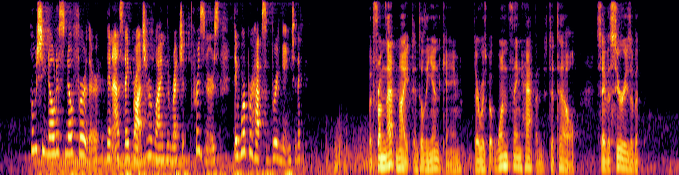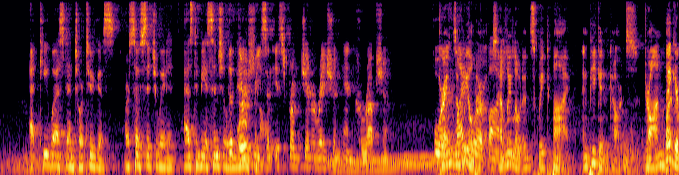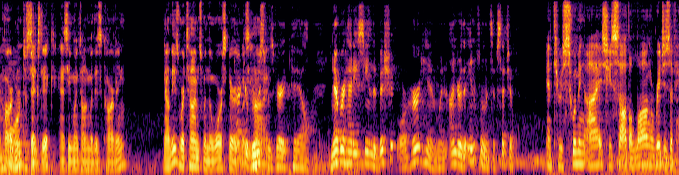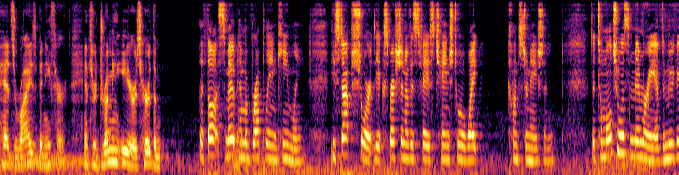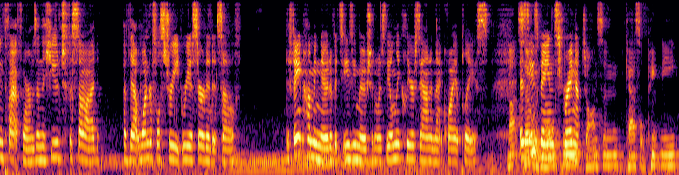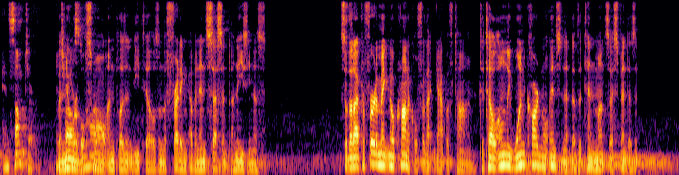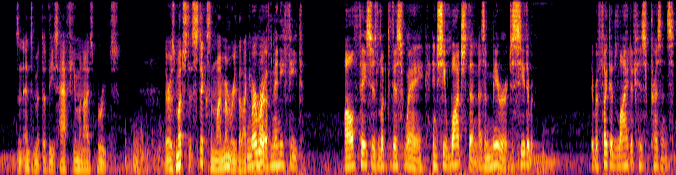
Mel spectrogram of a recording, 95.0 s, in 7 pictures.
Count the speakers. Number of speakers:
nine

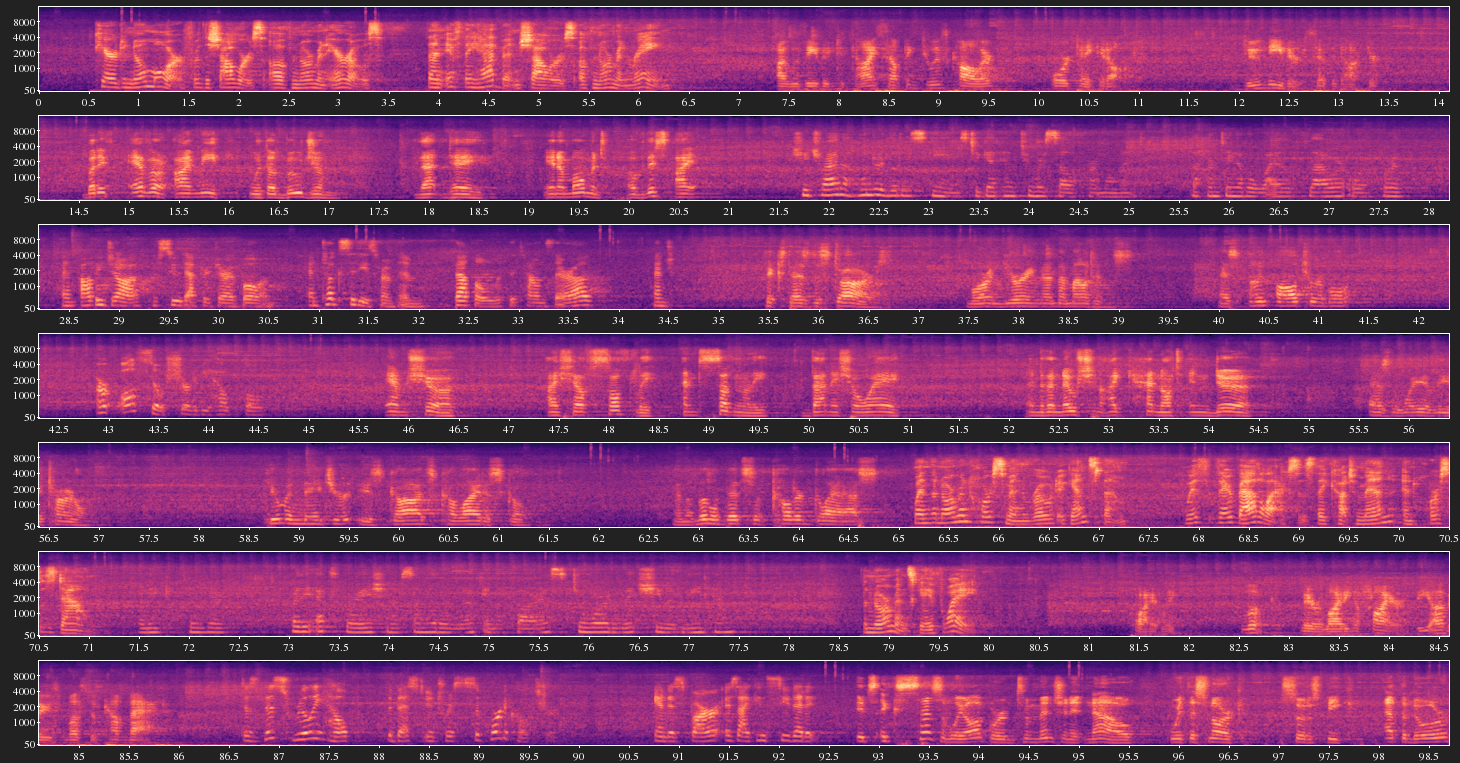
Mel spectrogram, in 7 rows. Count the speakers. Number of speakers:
seven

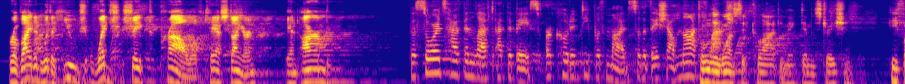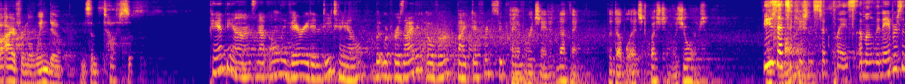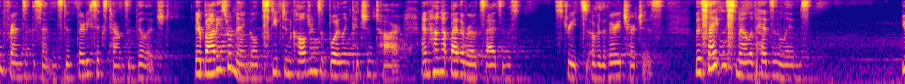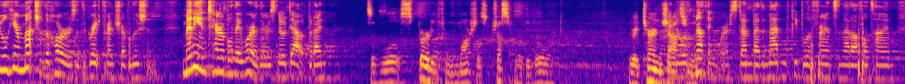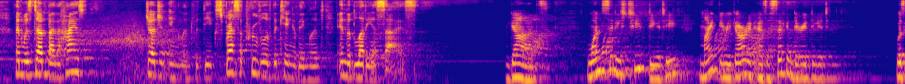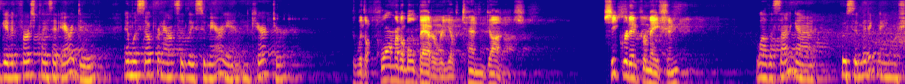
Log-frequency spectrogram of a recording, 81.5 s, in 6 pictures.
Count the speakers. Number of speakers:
six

